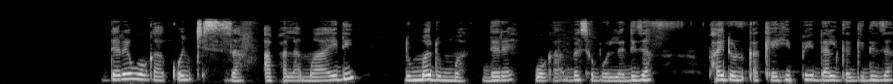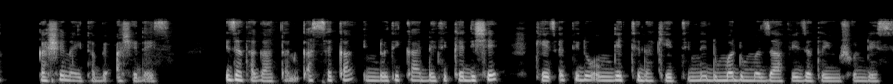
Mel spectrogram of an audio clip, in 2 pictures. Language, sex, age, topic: Gamo, male, 18-24, government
